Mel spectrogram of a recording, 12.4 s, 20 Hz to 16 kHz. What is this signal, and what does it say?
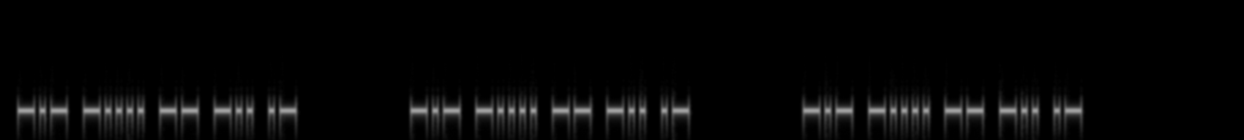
Morse code, heard as a keyed tone, about 22 wpm, 700 Hz. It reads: K6MDA K6MDA K6MDA
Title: USA Call Signs - 5 Characters - Repeated 3x - 22wpm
